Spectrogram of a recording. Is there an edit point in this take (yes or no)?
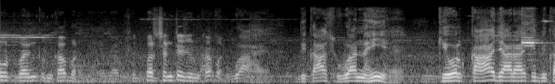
yes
